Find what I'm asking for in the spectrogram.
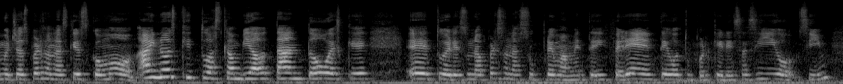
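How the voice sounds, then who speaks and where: In a high pitch with fairly even intonation, a woman talks at a fairly quick pace. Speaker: life coach. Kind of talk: livestream talk.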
